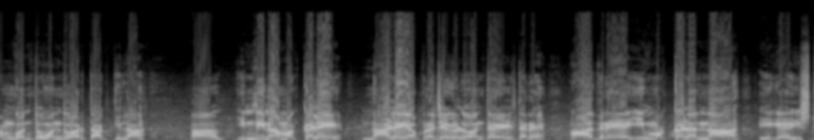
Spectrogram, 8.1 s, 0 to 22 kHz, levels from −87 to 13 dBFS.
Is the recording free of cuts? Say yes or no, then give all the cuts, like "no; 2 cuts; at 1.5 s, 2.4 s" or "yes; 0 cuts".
yes; 0 cuts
